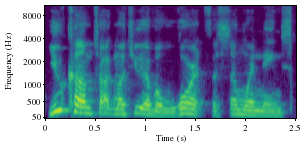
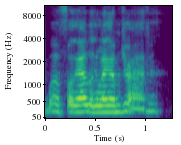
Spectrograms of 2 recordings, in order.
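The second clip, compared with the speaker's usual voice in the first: exasperated retort; 7 semitones higher, faster than usual. Retold or imitated.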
